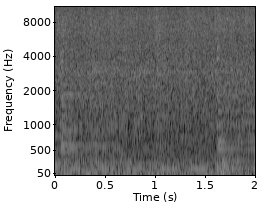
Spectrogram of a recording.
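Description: Steady rain hiss under quiet background music.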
